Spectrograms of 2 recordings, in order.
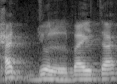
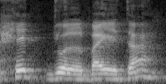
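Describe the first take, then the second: First: The first word begins with an 'a' vowel. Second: The first word begins with an 'i' vowel.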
